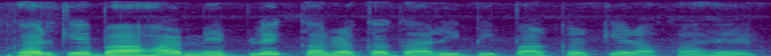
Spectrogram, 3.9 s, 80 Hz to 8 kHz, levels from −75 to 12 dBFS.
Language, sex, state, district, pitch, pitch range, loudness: Hindi, female, Arunachal Pradesh, Lower Dibang Valley, 215 Hz, 210-225 Hz, -16 LUFS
